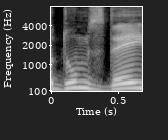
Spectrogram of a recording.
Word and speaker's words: Domesday: o passado da Inglaterra é pronunciado doomsday mas escrito domesday d o m e s d a i não porque os dormos não sabiam soletrar mas porque D era D antes do grande deslocamento de vogais assim o rei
